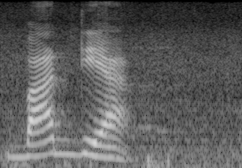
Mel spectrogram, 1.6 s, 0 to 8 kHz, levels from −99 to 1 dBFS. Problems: constant background noise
